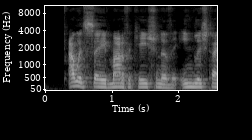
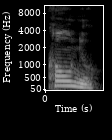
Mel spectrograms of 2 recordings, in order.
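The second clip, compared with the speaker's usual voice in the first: Igbo accent; 6 semitones higher than usual. Shown as a demonstration. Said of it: "like saying cone with an accent".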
